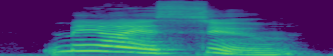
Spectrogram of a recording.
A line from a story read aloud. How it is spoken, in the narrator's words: she said in a sly tone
